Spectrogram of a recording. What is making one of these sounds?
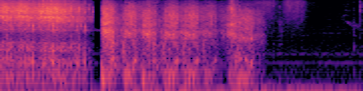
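An apple is munched with crunchy bites.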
